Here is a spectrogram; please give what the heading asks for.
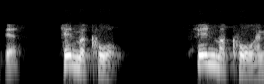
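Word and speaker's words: Fionn mac Cumhaill: the way it looks fionn mccomb hale but gaelic is almost never pronounced the way it's spelled and it's just simply pronounced like this tin mccool finn mccool and how how cool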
